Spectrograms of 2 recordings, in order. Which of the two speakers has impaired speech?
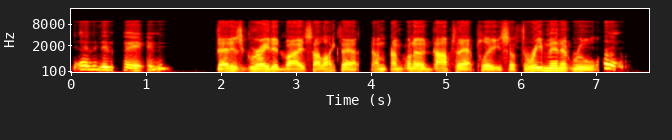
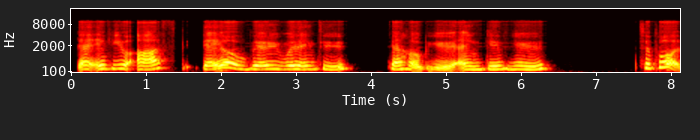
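The second: cerebral palsy; lifelong, full-time wheelchair user.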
